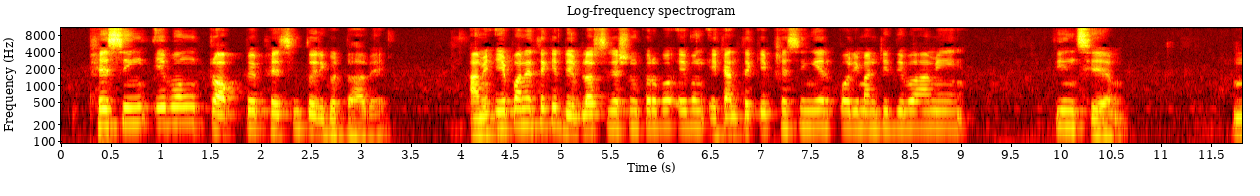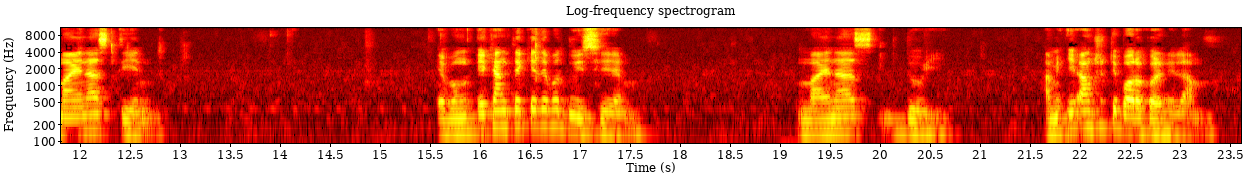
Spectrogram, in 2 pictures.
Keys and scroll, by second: 11.2 Down, 11.8 KP_Subtract, 12.3 KP_3, 12.8 e, 18.3 Down, 19.3 KP_Subtract, 20.0 KP_3, 20.8 Return.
